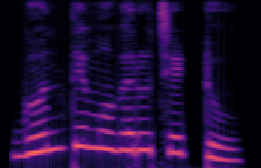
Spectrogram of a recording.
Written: ಗೊಂತೆಮೊಗರುಚೆಟ್ಟು

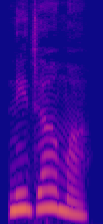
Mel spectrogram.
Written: ನಿಜಾಮ

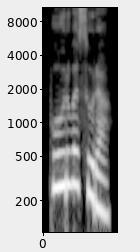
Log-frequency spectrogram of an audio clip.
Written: ಪೂರ್ವಸೂರಿ

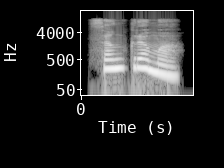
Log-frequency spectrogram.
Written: ಸಂಗ್ರಾಮ

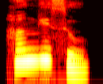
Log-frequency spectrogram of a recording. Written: ಹೆಂಗೂಸು

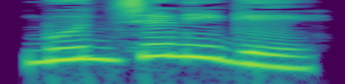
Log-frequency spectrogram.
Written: ಬಿಜ್ಜಣಿಗ

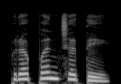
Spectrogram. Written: ಪ್ರಪಂಚತೆ

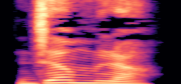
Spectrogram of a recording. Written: ಜಾಮಾರು

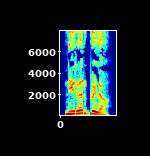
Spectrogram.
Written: ನಿರರ್ಗಲ

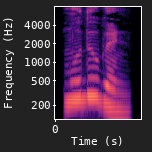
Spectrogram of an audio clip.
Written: ಮೋದೀಖಾನೆ

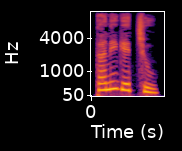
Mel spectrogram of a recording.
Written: ಧೇನುಕುಚ

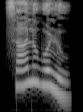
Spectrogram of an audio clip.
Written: ಸಾಲುಗೊಳ್ಳು

